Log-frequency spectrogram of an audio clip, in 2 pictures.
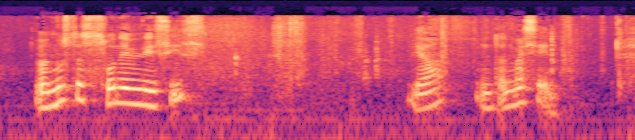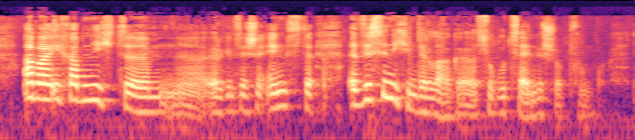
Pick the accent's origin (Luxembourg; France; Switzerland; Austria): Austria; bei uns in Österreich.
